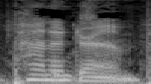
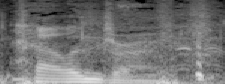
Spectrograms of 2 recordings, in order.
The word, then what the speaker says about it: palindrome: Is it panadram. Panagram. – Panadram. – Palindrome.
